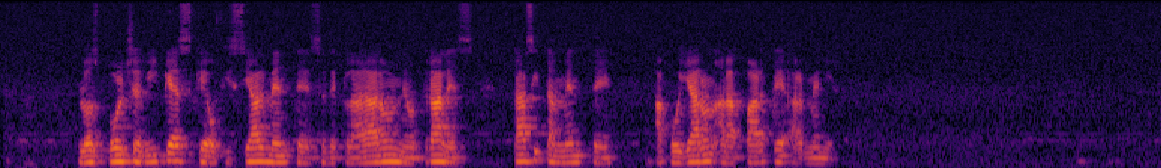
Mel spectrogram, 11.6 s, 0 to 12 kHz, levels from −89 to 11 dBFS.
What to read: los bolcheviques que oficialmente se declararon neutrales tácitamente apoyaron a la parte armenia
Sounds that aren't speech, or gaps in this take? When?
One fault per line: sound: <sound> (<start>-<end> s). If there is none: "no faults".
no faults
